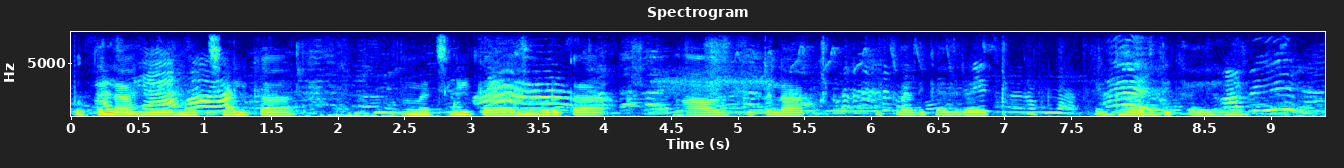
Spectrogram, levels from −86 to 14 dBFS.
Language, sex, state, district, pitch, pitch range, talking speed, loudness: Hindi, female, Chhattisgarh, Sarguja, 205 Hz, 200-215 Hz, 120 wpm, -29 LUFS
